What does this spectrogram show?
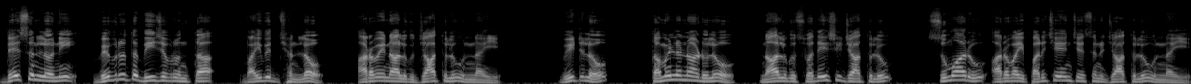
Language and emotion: Telugu, neutral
